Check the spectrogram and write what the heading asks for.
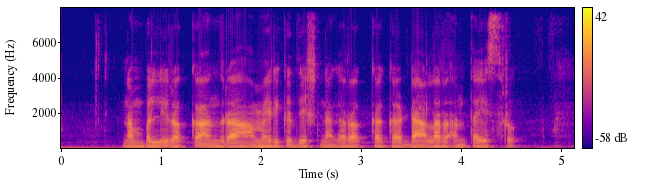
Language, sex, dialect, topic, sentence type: Kannada, male, Northeastern, banking, statement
